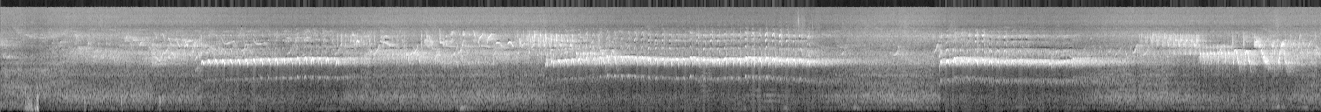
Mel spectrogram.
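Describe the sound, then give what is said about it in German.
A northern goshawk gives three loud bouts of harsh, rapid cackling, each lasting a few seconds, with quieter chaffinch chirps filling the gaps between them. “ich glaube, ich würde jetzt gerne einmal den Habicht spielen lassen, weil ich glaube, auch den Ruf hat man schon gehört”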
